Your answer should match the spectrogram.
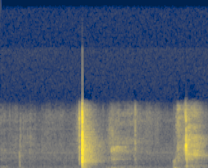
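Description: A tarot card drawn from the deck and laid down onto the table with one sharp tap a little under a second in, with a few fainter card-handling clicks near the end.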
